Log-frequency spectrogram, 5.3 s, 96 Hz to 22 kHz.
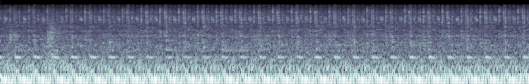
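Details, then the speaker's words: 1953 Hemi engine restarted after dirty oil was drained and clean oil added, checking oil pressure: even low idle with a regular tick about once a second from the mechanical fuel pump; oil pressure confirmed, normal idle. "Pounds that idle. It'll be alright. It'll be alright. Yeah. Really good, I think. Don't get no better than that, does it?"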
